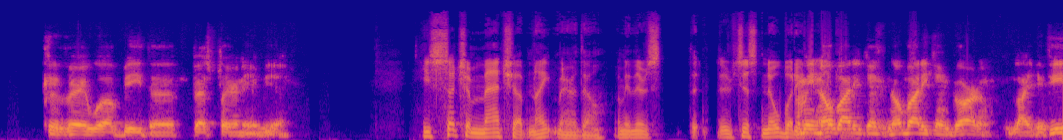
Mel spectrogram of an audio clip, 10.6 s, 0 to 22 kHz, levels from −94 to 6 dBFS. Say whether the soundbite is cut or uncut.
uncut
